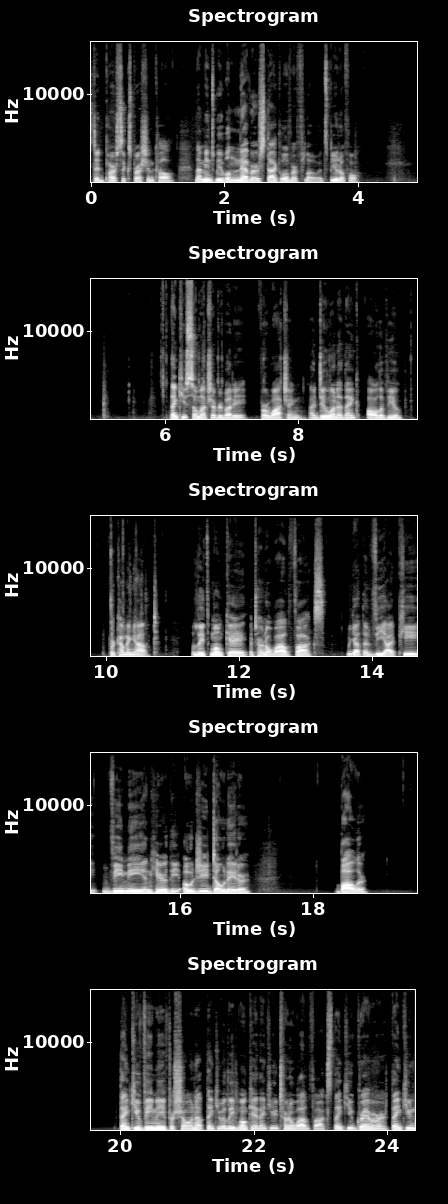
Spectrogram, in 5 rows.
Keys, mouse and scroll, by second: 5.9 click, 5.9 click, 6.5 click, 6.8 click, 7.3 click, 7.4 click, 7.6 click, 7.7 click, 8.2 click, 8.3 click, 8.4 click, 8.9 click, 10.4 ctrl+s, 10.9 scroll down 2.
